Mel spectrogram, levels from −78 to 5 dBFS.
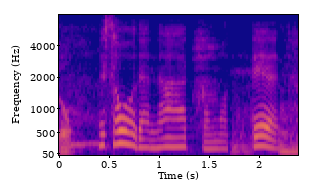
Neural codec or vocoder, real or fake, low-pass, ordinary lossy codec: codec, 16 kHz, 4 kbps, FunCodec, trained on Chinese and English, 50 frames a second; fake; none; none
